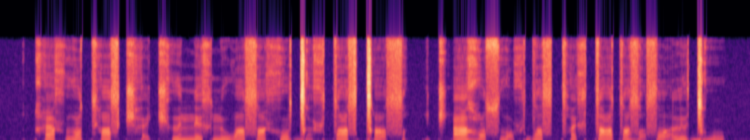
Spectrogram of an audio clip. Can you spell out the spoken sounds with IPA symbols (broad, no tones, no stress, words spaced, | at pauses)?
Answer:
qʰixðˤu tʰisˤt͡ʃʰɛ̰ t͡ʃʰɨ nexnuwɛsˤɛ xoɡ͡ǀa̰x tˤɛsˤǀɐsˤ | t͡ʃʼaʁosˤðˤo̰x desˤtʰex tatˤɛzˤa̰sˤjɛ̰ lɨɡ͡ǀu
